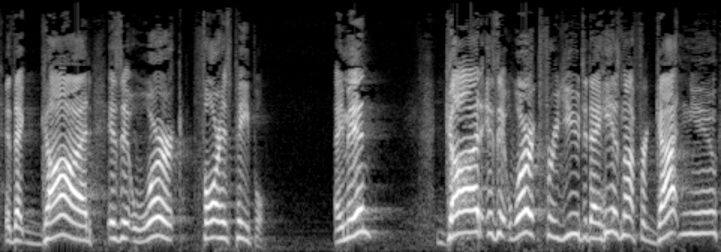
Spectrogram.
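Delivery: slow, forceful preacher's declaration; impassioned sermon delivery; emphatic preaching. Real, not acted. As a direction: drive each promise home to the congregation. Preaches the main message.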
